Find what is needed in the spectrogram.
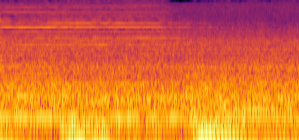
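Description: Low, steady rumble of a car's cabin while driving, swelling slightly in the second half.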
